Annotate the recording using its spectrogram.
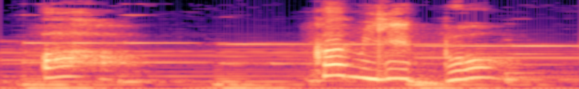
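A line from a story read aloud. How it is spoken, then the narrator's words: Amazed exclamation. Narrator (French): s'écria Marie, émerveillée par le magnifique casse-noisette que son oncle Rudolf lui avait offert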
